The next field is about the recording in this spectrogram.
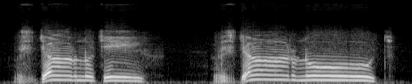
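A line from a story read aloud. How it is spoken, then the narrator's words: Crowd shouting all around. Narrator (Russian): кричали со всех сторон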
